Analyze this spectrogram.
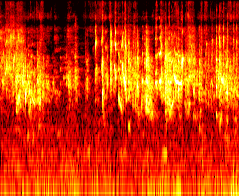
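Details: Baby budgerigars calling for food: dense, continuous raspy chattering and squawky chirps from several young birds, rising and falling in waves with brief quieter gaps.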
